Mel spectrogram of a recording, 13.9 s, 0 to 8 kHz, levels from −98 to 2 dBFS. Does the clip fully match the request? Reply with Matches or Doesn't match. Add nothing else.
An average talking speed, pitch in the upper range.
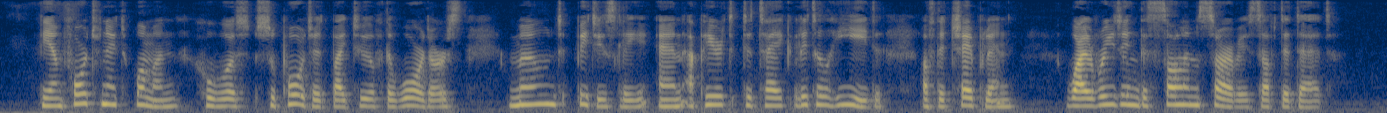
Doesn't match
